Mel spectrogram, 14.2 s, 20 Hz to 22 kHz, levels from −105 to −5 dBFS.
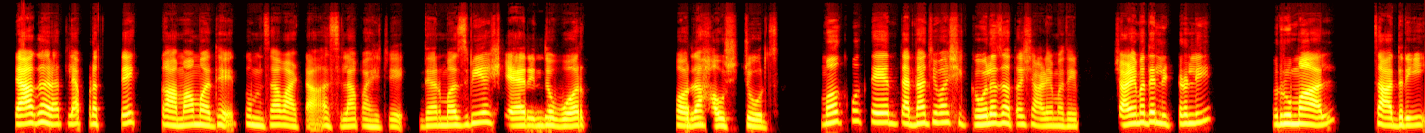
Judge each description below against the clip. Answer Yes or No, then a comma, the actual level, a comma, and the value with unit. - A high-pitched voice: Yes, high, 200 Hz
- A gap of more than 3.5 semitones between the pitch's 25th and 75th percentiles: Yes, average, 4.1 semitones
